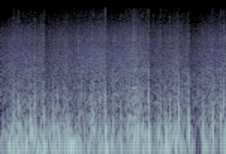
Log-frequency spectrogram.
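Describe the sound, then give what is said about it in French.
Heavy rain pours steadily in Port-au-Prince, Haiti, a dense hissing wash with scattered patters and a low, gusty rumble of strong wind underneath. No one speaks. “Et dans Port-au-Prince, dans moment n'a parlé à là, c'est kounya la pluie a dit l'a vini et l'a vini bien fort avec un pile vent.”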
